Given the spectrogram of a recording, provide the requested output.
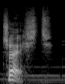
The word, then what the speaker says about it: cześć: Now Polish ch is a bit harsher than its English counterpart, but there's also a comparable softer sound, ch. You can hear both in the word cześć.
